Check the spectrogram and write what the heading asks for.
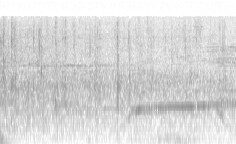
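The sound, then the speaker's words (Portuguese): An audience claps their hands for Pastor Paul and the testimonies in a dense, continuous burst of applause that stays steady and fairly loud, with a faint sustained tone ringing through it toward the end. “Vamos bater palmas para o pastor Paul, para os testemunhos.”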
